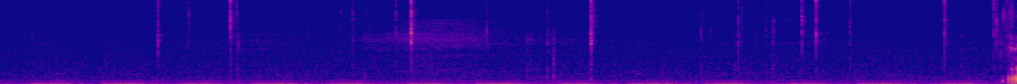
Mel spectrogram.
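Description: Faint, scattered sharp clicks of a steel lock pick working the pins of a brass pin-tumbler lock cylinder, about six louder clicks spread irregularly over a low steady hum. The attempt oversets the first pin.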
